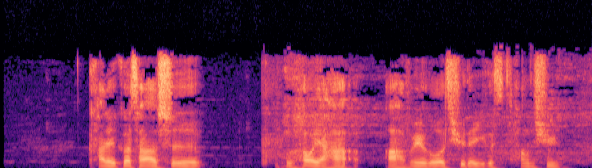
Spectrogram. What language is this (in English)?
Chinese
